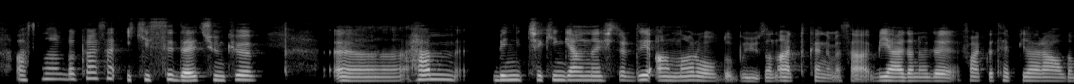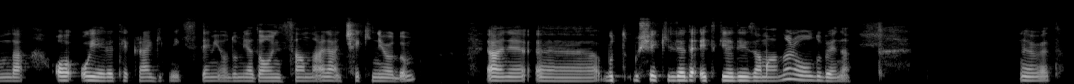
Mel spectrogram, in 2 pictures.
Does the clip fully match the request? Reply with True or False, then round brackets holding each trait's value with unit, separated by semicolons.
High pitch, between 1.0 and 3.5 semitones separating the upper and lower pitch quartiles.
False (180 Hz; 2.9 semitones)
